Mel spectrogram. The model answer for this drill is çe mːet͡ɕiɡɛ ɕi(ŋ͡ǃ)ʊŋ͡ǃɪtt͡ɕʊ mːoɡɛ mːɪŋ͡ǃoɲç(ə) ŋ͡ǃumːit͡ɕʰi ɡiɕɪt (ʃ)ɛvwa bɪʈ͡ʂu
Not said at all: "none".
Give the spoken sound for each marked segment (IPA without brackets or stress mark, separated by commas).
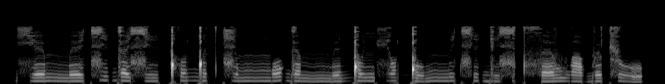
ǃʰ, ɔ, s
